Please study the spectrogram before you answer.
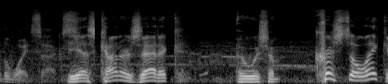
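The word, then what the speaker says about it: Sadzeck: So Connor Zadek, pronounced Zadek, is spelled S-A-D-Z-E-C-K.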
